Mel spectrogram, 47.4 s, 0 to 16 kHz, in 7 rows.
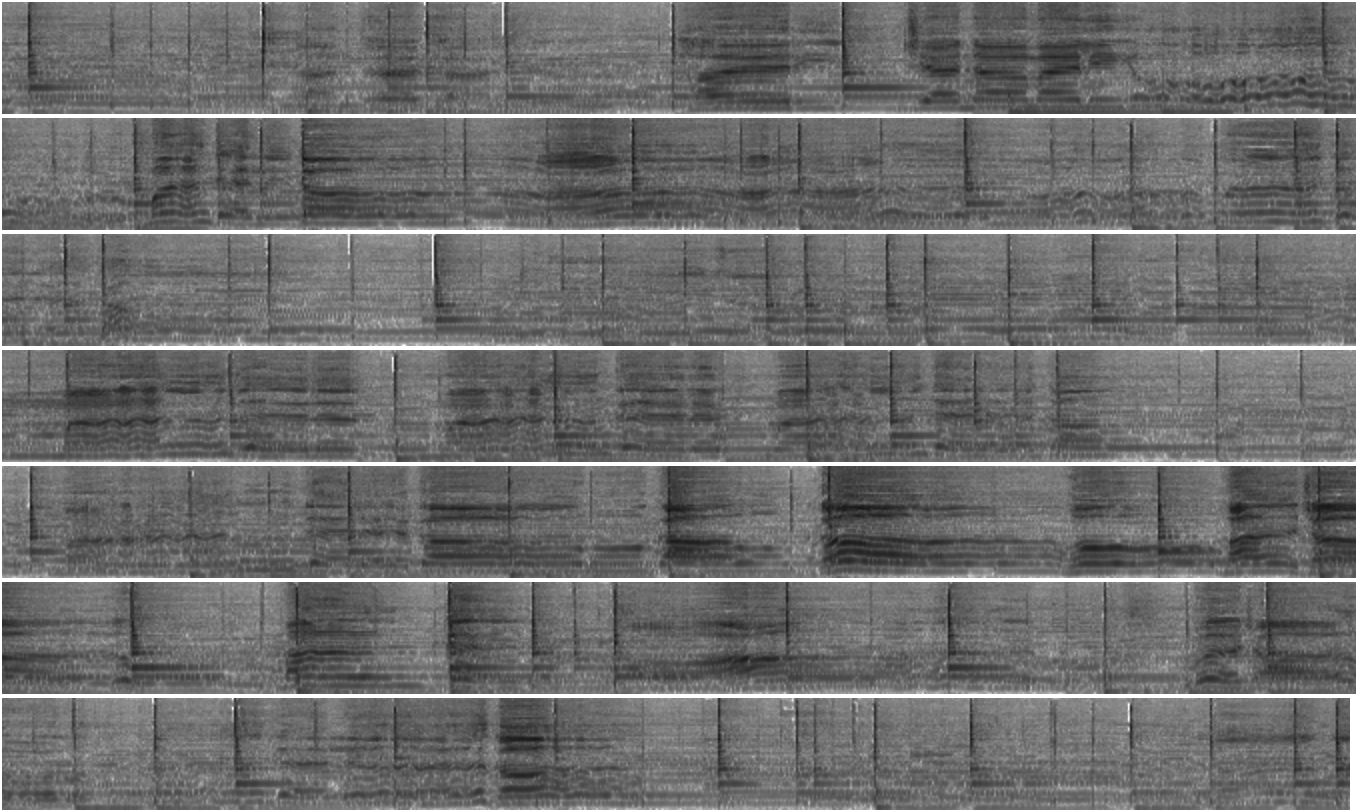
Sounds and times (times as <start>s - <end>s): Tabla: 0.0s - 47.3s.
